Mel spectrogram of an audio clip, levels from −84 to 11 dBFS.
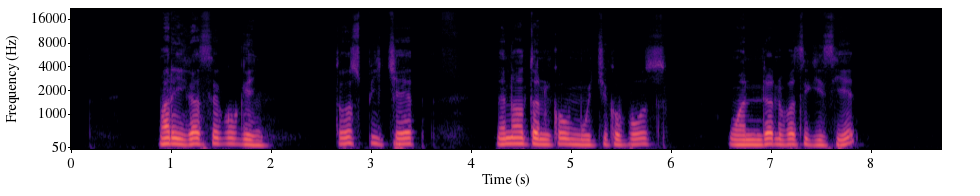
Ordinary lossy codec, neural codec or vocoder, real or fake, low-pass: Opus, 64 kbps; vocoder, 44.1 kHz, 128 mel bands every 512 samples, BigVGAN v2; fake; 19.8 kHz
